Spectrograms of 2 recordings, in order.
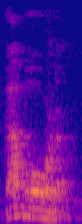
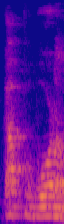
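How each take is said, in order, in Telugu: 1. p ధ్వని సైలెంట్గా ఉంటుంది. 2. p ధ్వని పలుకుతుంది. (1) "పీ సైలెంట్" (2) "ఇక్కడ కప్ బోర్డ్ అనం"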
